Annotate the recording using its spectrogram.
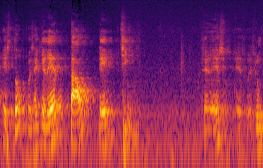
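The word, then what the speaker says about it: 道德經: Entonces, por ejemplo, el Tao Te Ching, en pinyin se escribe Dao De Jing.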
